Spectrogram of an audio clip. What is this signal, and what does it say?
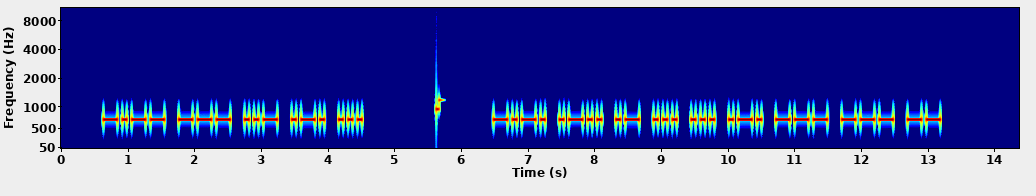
Morse code, heard as a keyed tone, about 17 wpm, 700 Hz. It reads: YOURS CLASSROOM
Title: Sentences from Top 1500 Words - New Word Drill Alt - 17wpm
